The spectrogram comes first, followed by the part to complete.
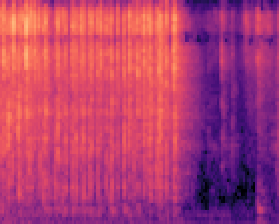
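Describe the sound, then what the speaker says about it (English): A tarot deck is riffled in a rapid, crisp flurry of flicks up close, then stops, leaving near silence with a soft tap. "so I need to shuffle the crap out of it here."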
